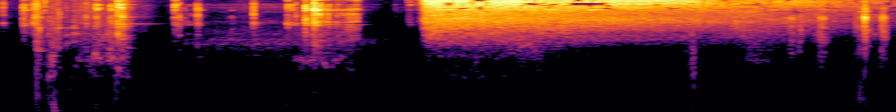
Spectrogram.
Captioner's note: Bastian's helmet decompresses as he removes it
